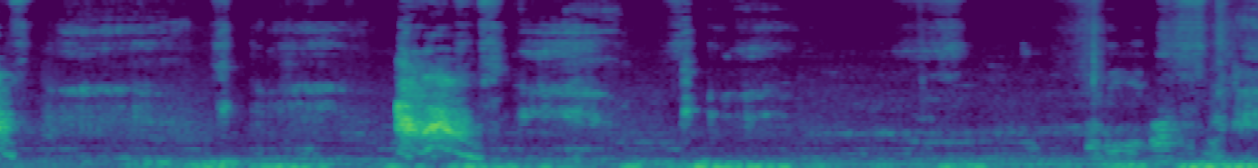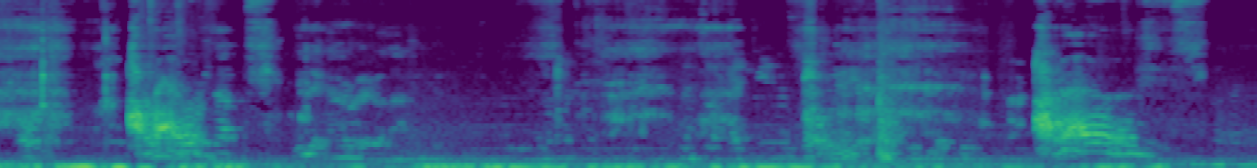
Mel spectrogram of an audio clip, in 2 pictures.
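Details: Dog giving three loud, harsh barks spaced roughly seven seconds apart, each dropping in pitch, over a steady low rumble with voices talking in the background.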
